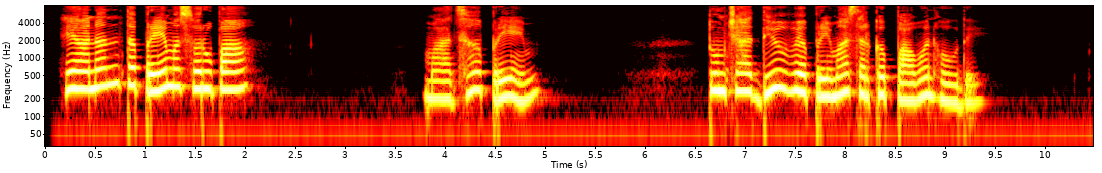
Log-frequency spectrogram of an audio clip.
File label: Spiritual Affirmations, Marathi; Seek God; Prayer & Light Meditation for World Peace; Love Peace Joy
